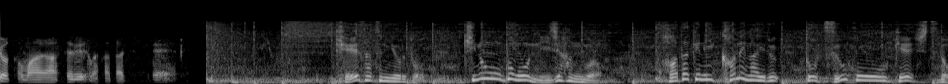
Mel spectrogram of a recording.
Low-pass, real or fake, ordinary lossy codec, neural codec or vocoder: none; fake; none; codec, 16 kHz, 16 kbps, FunCodec, trained on LibriTTS, 50 frames a second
